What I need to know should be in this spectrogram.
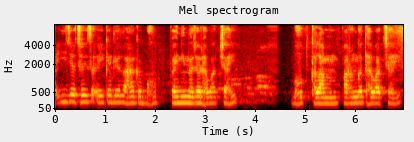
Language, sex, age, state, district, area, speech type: Maithili, male, 30-45, Bihar, Madhubani, rural, spontaneous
